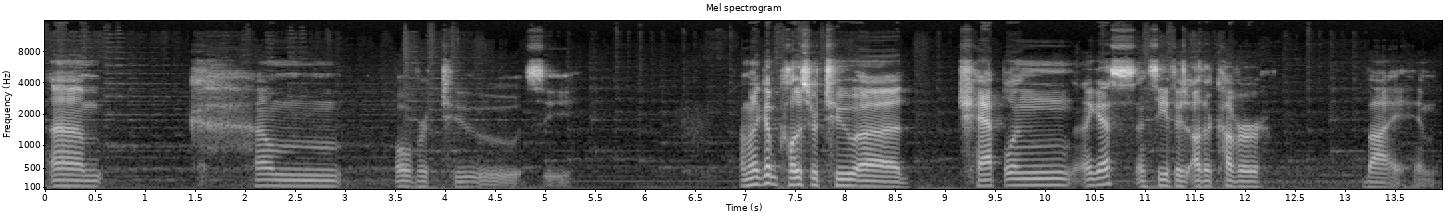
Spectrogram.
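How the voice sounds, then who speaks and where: A man's voice: mid-range voice, slow, long pauses. A man playing a tabletop game, thinking aloud hesitantly in casual table chat. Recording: slightly dull audio over music.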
